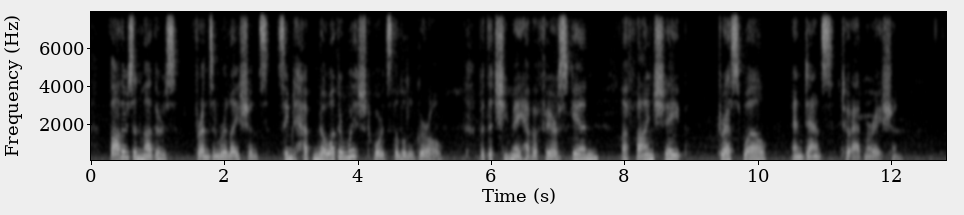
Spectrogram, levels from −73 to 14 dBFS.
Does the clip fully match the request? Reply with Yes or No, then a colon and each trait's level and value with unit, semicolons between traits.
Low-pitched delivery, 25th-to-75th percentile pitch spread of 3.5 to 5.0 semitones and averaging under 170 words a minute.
No: high, 195 Hz; average, 4.2 semitones; average, 160 wpm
